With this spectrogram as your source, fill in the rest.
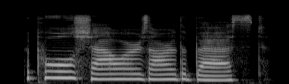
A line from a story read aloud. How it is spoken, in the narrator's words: Allison says wistfully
